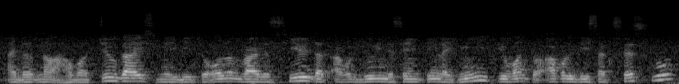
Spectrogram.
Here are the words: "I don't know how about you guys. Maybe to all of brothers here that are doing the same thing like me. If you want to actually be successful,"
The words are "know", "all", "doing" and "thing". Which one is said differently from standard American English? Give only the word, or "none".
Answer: thing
